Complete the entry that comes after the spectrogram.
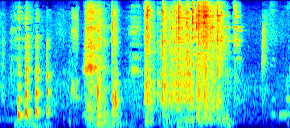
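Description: A bunch of chopsticks falling and clattering: a few quick wooden clicks, then a dense, bright rattle of many sticks hitting and bouncing for a couple of seconds before a last few taps.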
